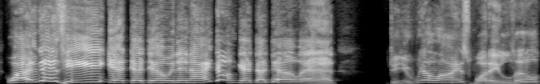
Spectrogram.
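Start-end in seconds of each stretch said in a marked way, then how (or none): 0.1-4.2 high, whining mimicry of a jealous kid; whiny mock child. Mocking Zachary's complaint as childish whining, high whine. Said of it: "cry and whine and say".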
